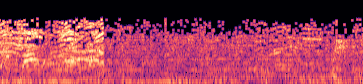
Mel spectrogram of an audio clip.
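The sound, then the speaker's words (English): A dense murmur of many overlapping voices, with no single voice standing out, fills the space at steady loudness from a busy crowd milling about at an amusement park. “Watch the crowd.”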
